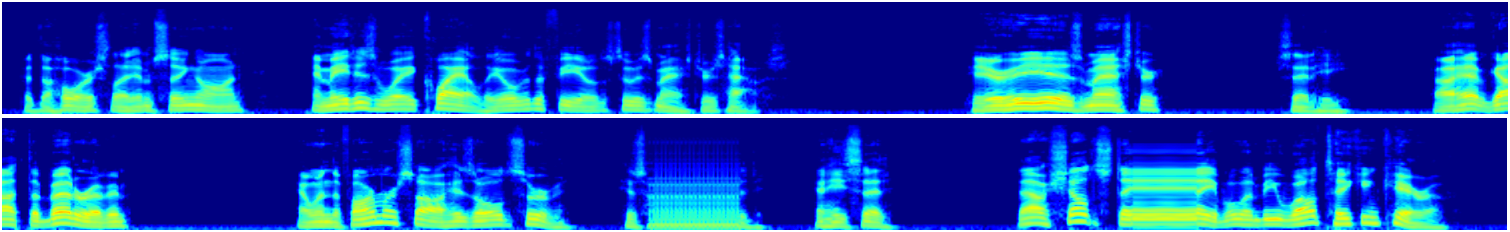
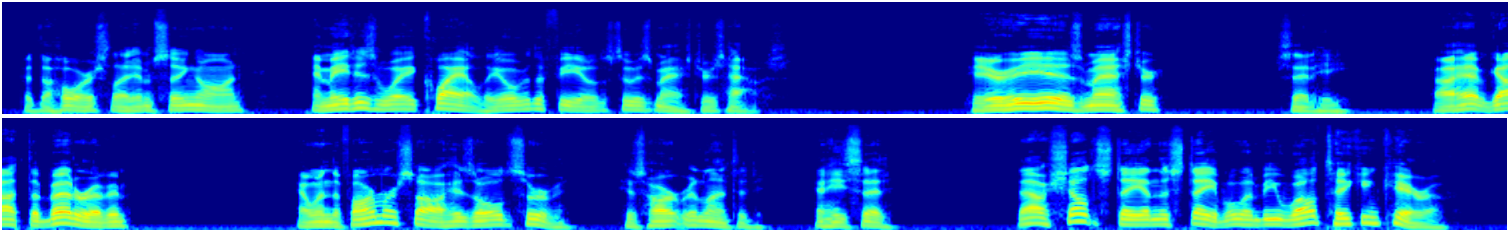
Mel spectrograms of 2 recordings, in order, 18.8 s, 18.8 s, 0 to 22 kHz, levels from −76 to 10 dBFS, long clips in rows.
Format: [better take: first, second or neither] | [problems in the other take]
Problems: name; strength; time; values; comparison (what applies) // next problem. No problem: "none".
second | audio freezing; at 13 s for 0.5 s and at 16 s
